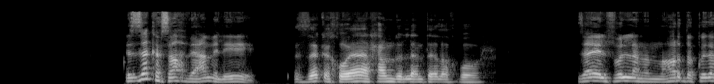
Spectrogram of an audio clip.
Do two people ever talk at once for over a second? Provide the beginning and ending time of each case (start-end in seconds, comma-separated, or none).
none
